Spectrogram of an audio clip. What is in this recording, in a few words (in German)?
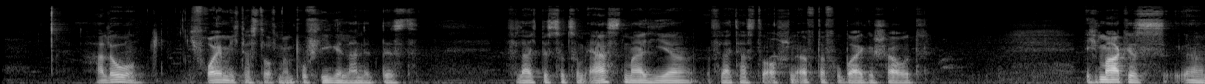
Escort Mann Audiovorstellung deutsch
